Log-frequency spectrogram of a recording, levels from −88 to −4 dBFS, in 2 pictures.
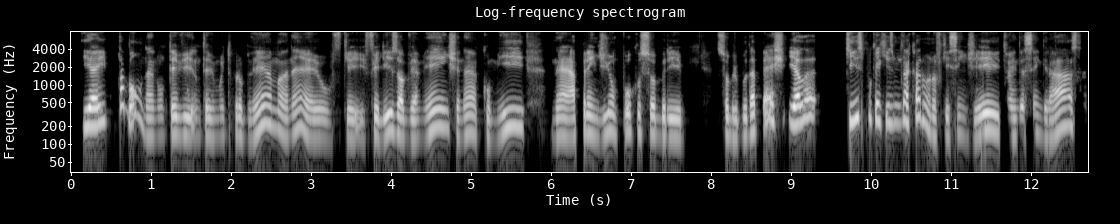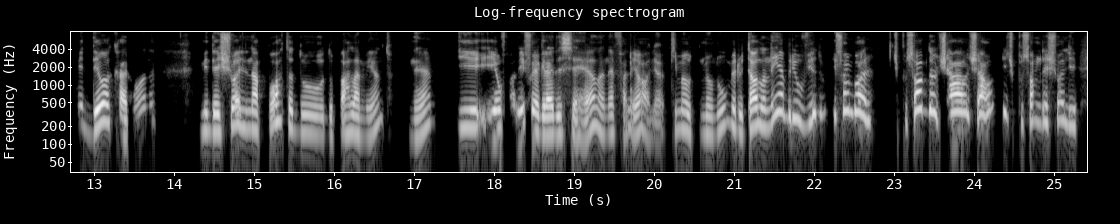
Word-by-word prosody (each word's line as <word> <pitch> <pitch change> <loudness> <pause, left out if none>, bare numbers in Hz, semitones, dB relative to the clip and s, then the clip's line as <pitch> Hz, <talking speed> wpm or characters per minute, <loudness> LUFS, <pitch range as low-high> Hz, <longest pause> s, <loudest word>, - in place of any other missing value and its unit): E 200 +1 +6
aí 210 +4 +6
tá 445 - +1
bom, - - +2
né, 140 -1 -3
não 140 +1 -13
teve 145 +1 0
não - - -12
teve 135 0 -4
muito 135 0 -14
problema, 150 - -2
né, 160 -4 -2
eu 130 -2 -5
fiquei 130 +1 -6
feliz, 145 +4 0
obviamente, 140 +6 0
né, 150 +1 -3
comi, 170 +11 -4 0.3
né, 135 0 +1
aprendi 145 +1 0
um 160 - -3
pouco 160 +2 -5
sobre 135 -4 0 0.4
sobre 135 -2 -3
Budapeste 155 - +2
e 220 - +6
ela 280 +7 +6 0.4
quis 260 +4 +3
porque 255 -3 -1
quis 230 -1 -4
me 230 - -10
dar 230 -3 +3
carona, 240 - -1
eu 140 - -4
fiquei 140 - -8
sem 145 -2 -2
jeito, 155 +2 +1
ainda 140 0 -4
sem 160 - -1
graça, 185 +10 -1 0.2
me 225 - -6
deu 190 +7 +6
a 240 - +3
carona, 235 +2 -3 0.6
me 170 - -3
deixou 165 +4 +3
ali 190 - +1
na 175 -2 +4
porta 235 0 +1
do 155 -3 -4
do 140 0 -9
parlamento, 150 - -2 0.2
né, 150 +11 -4 0.3
e 190 0 -1
e - - +2
eu 185 - +5
falei 370 +2 -2
fui 180 - +2
agradecer 145 -1 +3
ela, 155 +6 -1
né, 155 +1 -5
falei: - - -4
"Olha, - - -4
aqui 175 - -13
meu 175 -4 -2
meu 150 -1 -6
número 190 +1 -3
e - - -6
tal." 185 +5 +7
Ela 205 -1 +1
nem 320 - 0
abriu 295 -6 0
o - - -6
vidro 320 +10 -3
e 300 - -3
foi 370 +2 +1
embora, 330 -8 +2 0.2
tipo, - - -10
só 390 +1 +6
me 370 - -20
deu 365 -2 +3
tchau 345 +1 +5
tchau, 330 +4 +2
e, - - 0
tipo, 255 -7 -9
só 235 - +1
me 235 - -10
deixou 235 +2 -3
ali, 205 -5 -5
165 Hz, 210 wpm, -24 LUFS, 140-225 Hz, 0.6 s, tal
